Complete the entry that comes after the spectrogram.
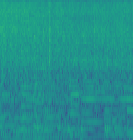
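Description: Trout steaks fry in a hot pan, giving a steady, close crackling sizzle with small pops throughout and no talking.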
